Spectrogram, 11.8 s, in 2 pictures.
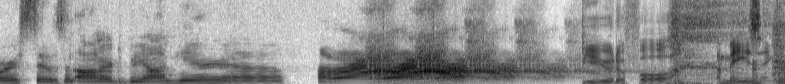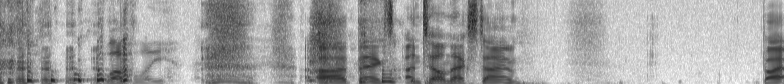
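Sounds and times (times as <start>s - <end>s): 
speech: 0.0s - 9.9s, 11.6s - 11.7s
person imitating a panther roar: 2.4s - 4.4s
laughter: 4.4s - 9.1s.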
